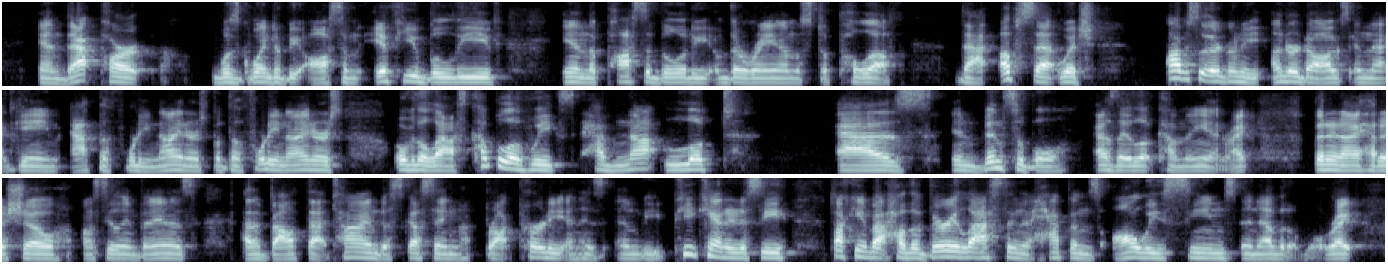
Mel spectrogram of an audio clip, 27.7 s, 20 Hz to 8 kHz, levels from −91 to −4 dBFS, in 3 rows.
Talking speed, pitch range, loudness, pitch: 190 wpm, 115-140 Hz, -22 LUFS, 130 Hz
